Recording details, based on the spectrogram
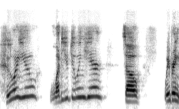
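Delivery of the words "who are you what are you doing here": much higher, puzzled who-are-you voice; high mock bewildered receptionist; mock puzzled staff. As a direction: squeak out the confused question of a stranger at the door. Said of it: "now they're like".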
